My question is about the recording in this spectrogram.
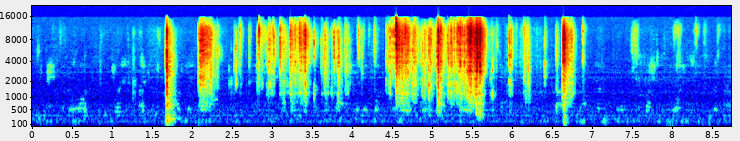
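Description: Foil trading-card pack wrapper being torn open and crinkled by gloved hands: a sharp snap about two seconds in, then bursts of tearing and crinkling, loudest around the middle, and a second snap near the end.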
